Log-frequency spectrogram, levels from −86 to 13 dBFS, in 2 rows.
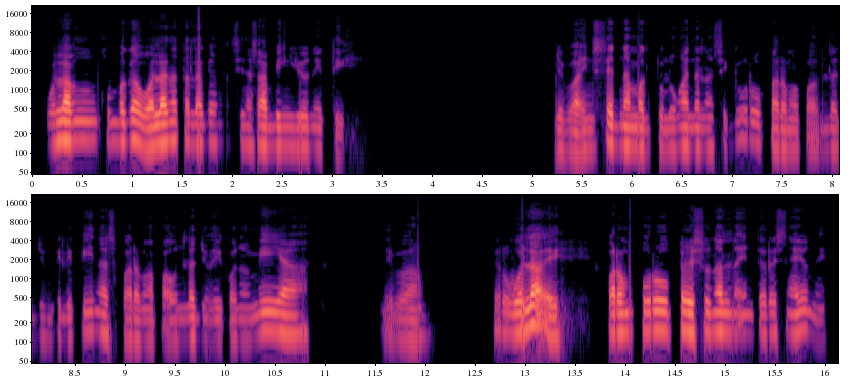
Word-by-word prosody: walang 160 Hz, +2 st, +5 dB
kumbaga 150 Hz, 0 st, +2 dB
wala 135 Hz, +3 st, +7 dB
na 155 Hz, -, +1 dB
talagang 145 Hz, -1 st, -4 dB
sinasabing 130 Hz, -1 st, -2 dB
unity. 125 Hz, -6 st, -9 dB, 2.0 s
'Di 120 Hz, -, -6 dB
ba 110 Hz, -, +1 dB
instead 120 Hz, +5 st, -2 dB
na 130 Hz, -, +3 dB
magtulungan 125 Hz, 0 st, -3 dB
na 125 Hz, -, -4 dB
lang 125 Hz, 0 st, -10 dB
siguro 155 Hz, -2 st, -10 dB
para 120 Hz, -2 st, -4 dB
mapaunlad 115 Hz, +1 st, -10 dB
yung 120 Hz, -2 st, -21 dB
Pilipinas, 135 Hz, +4 st, -8 dB
para 115 Hz, -2 st, -6 dB
mapaunlad 115 Hz, +2 st, -7 dB
yung 115 Hz, -2 st, -17 dB
ekonomiya, 130 Hz, +4 st, -2 dB, 0.7 s
'di -, -, -17 dB
ba? 115 Hz, -1 st, -8 dB, 0.8 s
Pero -, -, -6 dB
wala, 150 Hz, +6 st, +8 dB
eh, 120 Hz, -1 st, -3 dB, 0.2 s
parang 145 Hz, +1 st, +3 dB
puro 150 Hz, -1 st, +3 dB
personal 150 Hz, 0 st, +3 dB
na 145 Hz, -, -6 dB
interes 140 Hz, -, -8 dB
ngayon, 145 Hz, 0 st, -5 dB
eh. -, -, -34 dB
135 Hz, 130 wpm, -23 LUFS, 120-150 Hz, 2.0 s, wala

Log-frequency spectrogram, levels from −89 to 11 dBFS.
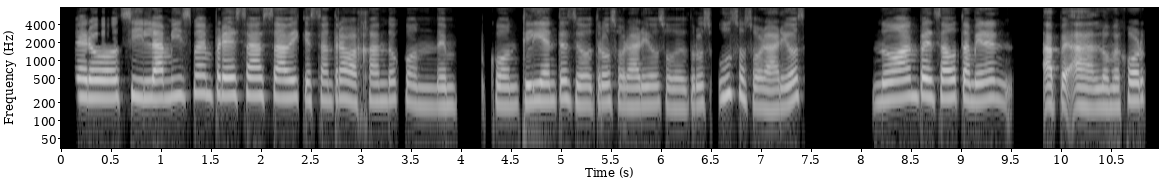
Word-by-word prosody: Pero 245 Hz, -1 st, +5 dB, 0.2 s
si 240 Hz, 0 st, -2 dB
la 235 Hz, 0 st, +5 dB
misma 260 Hz, +3 st, -2 dB
empresa 260 Hz, -1 st, +2 dB
sabe 240 Hz, -1 st, +3 dB
que 220 Hz, -, -6 dB
están 220 Hz, 0 st, -5 dB
trabajando 215 Hz, -1 st, -2 dB
con 180 Hz, -3 st, -6 dB
em 180 Hz, 0 st, -3 dB, 0.3 s
con 180 Hz, -1 st, -3 dB
clientes 210 Hz, +2 st, 0 dB
de 195 Hz, -, -3 dB
otros 195 Hz, +2 st, -4 dB
horarios 185 Hz, +1 st, -3 dB
o 175 Hz, -, -5 dB
de 170 Hz, 0 st, -5 dB
otros 185 Hz, +3 st, -7 dB
husos 255 Hz, -3 st, -3 dB
horarios, 175 Hz, +8 st, -1 dB, 0.7 s
¿no 215 Hz, +3 st, +1 dB
han 250 Hz, +1 st, +4 dB
pensado 240 Hz, -2 st, +3 dB
también 220 Hz, -3 st, +1 dB
en 230 Hz, -3 st, -2 dB, 0.3 s
a 190 Hz, 0 st, +4 dB
pe 190 Hz, -, +2 dB
a 180 Hz, -2 st, +2 dB
lo 170 Hz, 0 st, -2 dB
mejor 215 Hz, +6 st, 0 dB
215 Hz, 170 wpm, -20 LUFS, 185-240 Hz, 0.7 s, Pero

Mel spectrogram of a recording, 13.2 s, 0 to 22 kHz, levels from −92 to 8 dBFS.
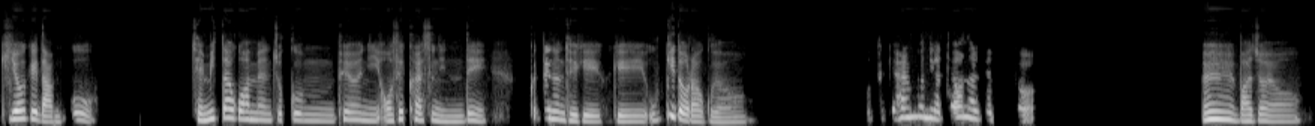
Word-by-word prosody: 기억에 250 Hz, 0 st, +5 dB
남고 175 Hz, +4 st, -2 dB, 1.0 s
재밌다고 255 Hz, +4 st, +3 dB
하면 220 Hz, -3 st, 0 dB
쪼끔 195 Hz, -3 st, -5 dB
표현이 225 Hz, -5 st, -2 dB
어색할 225 Hz, +3 st, -1 dB
순 205 Hz, -2 st, -4 dB
있는데 175 Hz, +2 st, -3 dB, 0.4 s
그때는 250 Hz, -4 st, 0 dB
되게 185 Hz, -4 st, 0 dB
그게 175 Hz, -1 st, -3 dB
웃기더라고요. 165 Hz, -, 0 dB, 1.2 s
어떻게 -, -, -27 dB
할머니가 295 Hz, -3 st, +2 dB
태어날 295 Hz, -5 st, +2 dB
때부터 225 Hz, -3 st, -9 dB, 1.7 s
예 235 Hz, -1 st, +7 dB
맞아요. 185 Hz, -1 st, -3 dB
210 Hz, 240 characters per minute, -21 LUFS, 175-245 Hz, 1.7 s, 예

